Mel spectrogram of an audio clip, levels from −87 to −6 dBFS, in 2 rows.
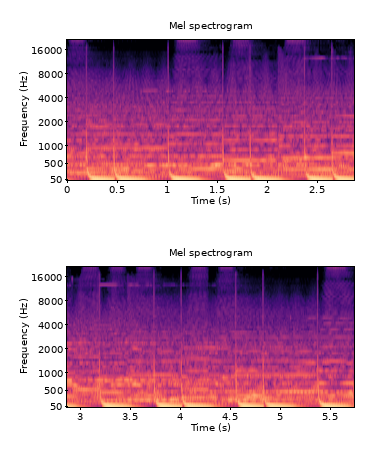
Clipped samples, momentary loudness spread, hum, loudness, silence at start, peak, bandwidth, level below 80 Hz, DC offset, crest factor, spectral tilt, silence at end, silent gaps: under 0.1%; 4 LU; none; -21 LUFS; 0 s; -8 dBFS; over 20 kHz; -20 dBFS; under 0.1%; 10 dB; -7 dB/octave; 0 s; none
